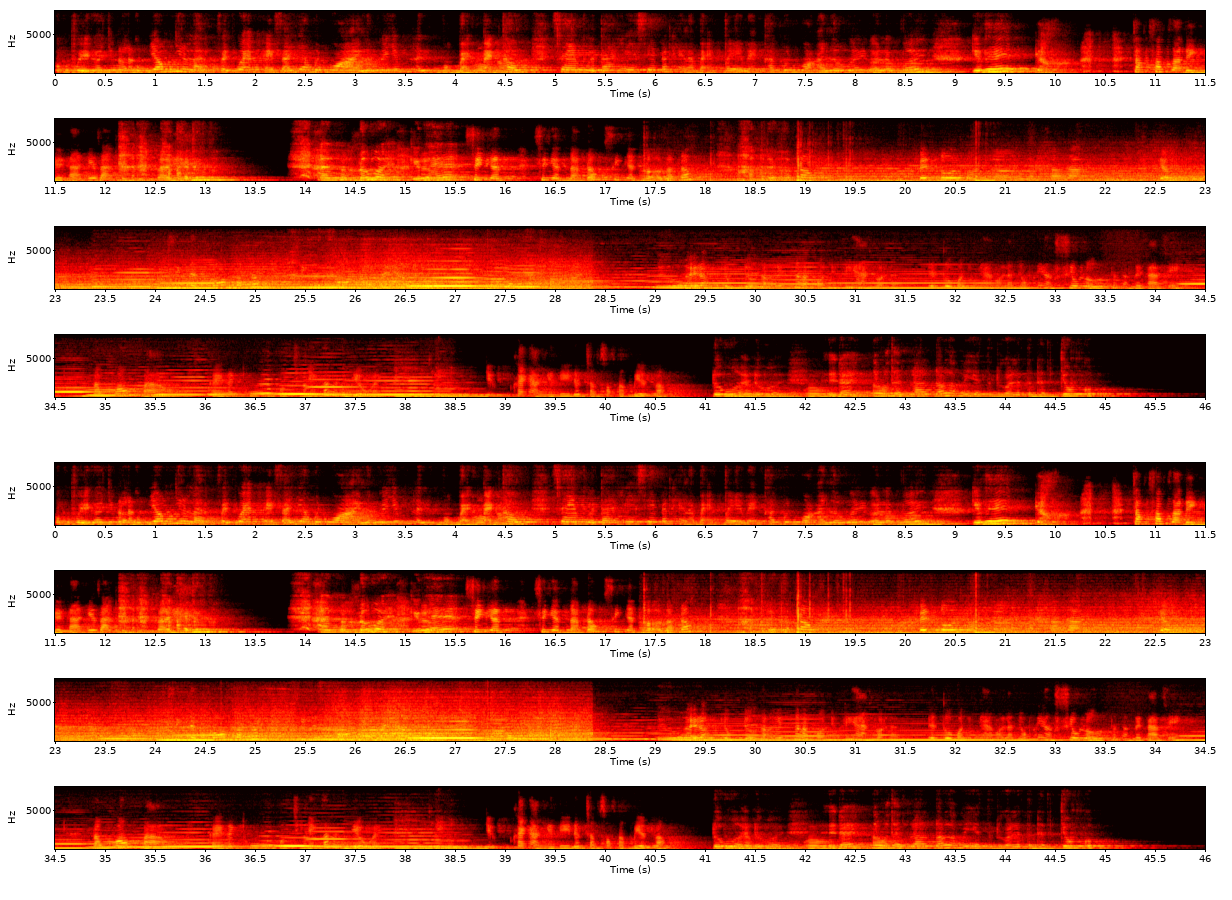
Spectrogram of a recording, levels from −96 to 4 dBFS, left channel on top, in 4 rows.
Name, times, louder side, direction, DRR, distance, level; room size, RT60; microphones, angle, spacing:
voice 1, 0.0-9.7 12.1-13.1 13.8-15.5 18.3-19.0 25.3-25.8 27.7-27.8 29.0-29.5 30.5-30.8 37.9-38.5 41.1-41.9 42.2-44.9, equal, 10° left, 2 dB, 3.0 m, -35 dB
voice 2, 3.7-4.5 8.2-8.9 9.8-12.9 14.1-19.6 20.1-21.9 22.2-26.9 27.5-28.3 29.3-31.5 31.7-34.3 34.6-37.8 38.3-40.6 41.3-42.4 42.7-42.9, right 1 dB, 15° right, 6 dB, 1.7 m, -37 dB
Fixed-wing aircraft airplane, 17.3-28.4, right 1 dB, 35° right, 1.2 m, -27 dB
sound 1, 23.3-33.5 34.1-38.5, equal, 80° left, 3.5 m, -30 dB
25.0 x 18.0 x 5.7 m, 1.1 s
head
